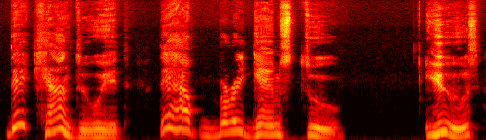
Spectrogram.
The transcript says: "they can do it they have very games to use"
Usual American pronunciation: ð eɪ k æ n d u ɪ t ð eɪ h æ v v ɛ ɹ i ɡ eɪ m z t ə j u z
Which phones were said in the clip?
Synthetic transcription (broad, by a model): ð eɪ k æ n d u ɪ t ð eɪ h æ v b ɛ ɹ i ɡ eɪ m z t ə j u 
